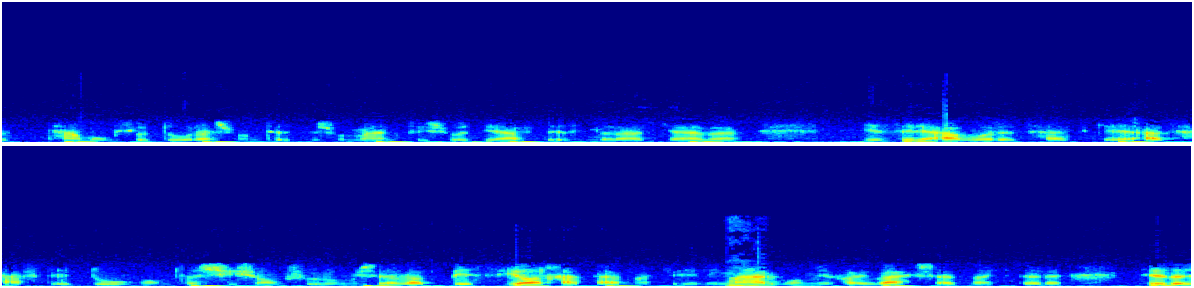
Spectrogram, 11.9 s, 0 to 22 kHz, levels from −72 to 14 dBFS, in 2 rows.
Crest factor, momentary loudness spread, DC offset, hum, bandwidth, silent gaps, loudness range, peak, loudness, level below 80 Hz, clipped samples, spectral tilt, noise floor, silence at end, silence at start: 20 dB; 16 LU; under 0.1%; none; 11 kHz; none; 8 LU; 0 dBFS; -22 LUFS; -36 dBFS; under 0.1%; -5 dB/octave; -39 dBFS; 0 s; 0 s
